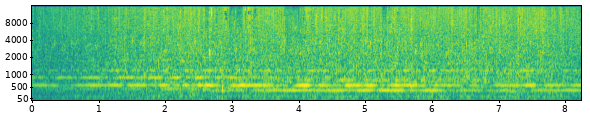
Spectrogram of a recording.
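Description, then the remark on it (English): A steady, full rush of water from a wide, sapphire-blue river churns and splashes continuously as it tumbles over large boulders, with a faint constant hum running underneath and no voices. “Water tumbles over large boulders.”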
